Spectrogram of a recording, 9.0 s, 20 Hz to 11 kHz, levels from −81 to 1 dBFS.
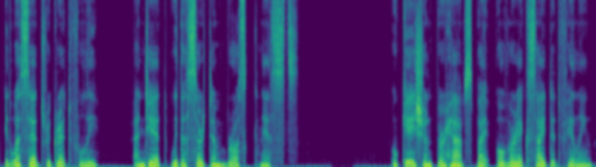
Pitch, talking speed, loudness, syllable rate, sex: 210 Hz, 105 wpm, -18 LUFS, 4.4 syllables/s, female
